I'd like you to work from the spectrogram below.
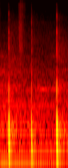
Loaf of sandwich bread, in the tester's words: if you give it a little tap and it sounds hollow, usually that means it's ready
